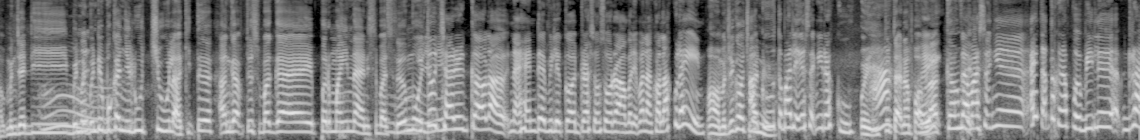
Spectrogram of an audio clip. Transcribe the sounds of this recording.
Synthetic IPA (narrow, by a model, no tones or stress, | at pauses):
mə̃ɲd͡ʒadibənbdəbəndəbukanɲalut͡ʃulahkit̪əaŋɡap̚t̪usəbaɡajpərmãinanisəbap̚səmoiɲt̪ut͡ʃaɾəkawlahnaʔɦɛndəbiləkawdɾasaŋsoɾaŋbalɪʔmalaŋkalawakulaɪnʔamat͡ʃaŋkamat͡ʃaamanəut̪abalɪʔkasapmiɾakuojit̪ut̪aʔnampaʔəlakaŋlamasuʔɲə̃ait̪aʔt̪akənapəbilədɾas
